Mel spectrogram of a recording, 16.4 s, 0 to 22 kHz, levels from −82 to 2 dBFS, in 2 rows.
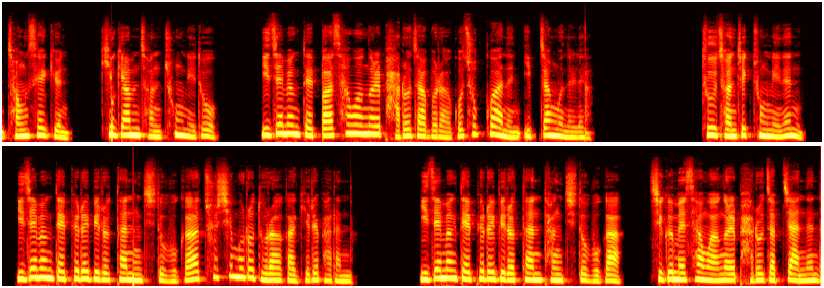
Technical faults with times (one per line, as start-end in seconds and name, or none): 1.10 damaged data in a compressed stream
3.21 damaged data in a compressed stream
5.84 damaged data in a compressed stream
9.52 damaged data in a compressed stream
11.69 damaged data in a compressed stream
